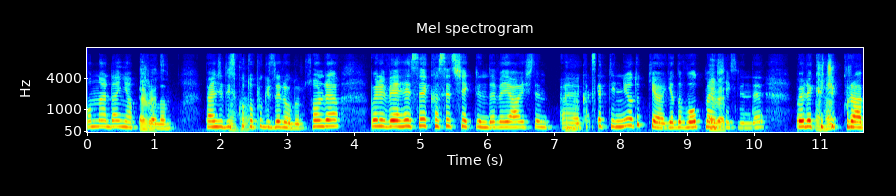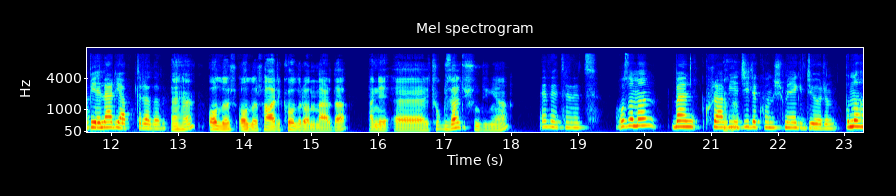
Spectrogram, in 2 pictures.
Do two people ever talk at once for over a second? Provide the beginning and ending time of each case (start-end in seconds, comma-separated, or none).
none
